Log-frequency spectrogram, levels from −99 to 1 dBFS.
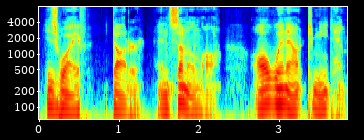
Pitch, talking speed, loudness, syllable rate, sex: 95 Hz, 200 wpm, -18 LUFS, 4.6 syllables/s, male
